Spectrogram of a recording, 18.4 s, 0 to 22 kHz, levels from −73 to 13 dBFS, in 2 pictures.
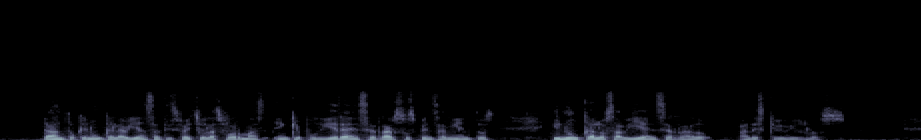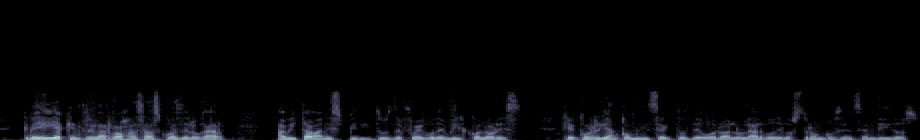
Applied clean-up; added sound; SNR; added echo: none; none; none; none.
